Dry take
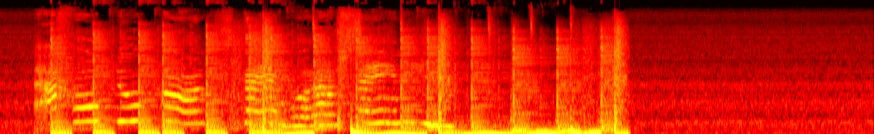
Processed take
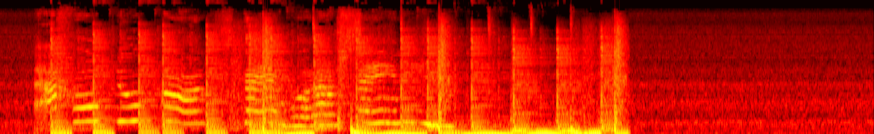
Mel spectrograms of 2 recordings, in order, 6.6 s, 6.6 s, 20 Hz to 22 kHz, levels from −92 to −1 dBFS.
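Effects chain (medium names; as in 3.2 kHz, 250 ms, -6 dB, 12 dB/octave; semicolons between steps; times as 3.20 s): 0.86–1.77 s: high-pass 200 Hz -> 83 Hz 6 dB/octave; trim -3 dB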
